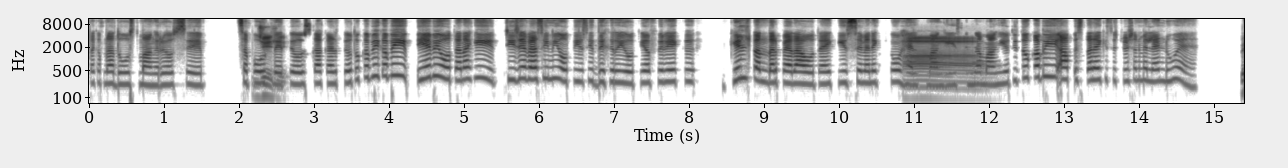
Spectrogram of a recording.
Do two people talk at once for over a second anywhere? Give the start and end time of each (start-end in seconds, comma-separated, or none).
10.8-12.2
